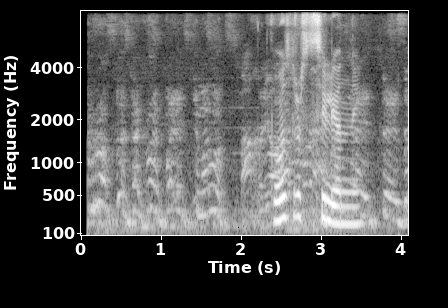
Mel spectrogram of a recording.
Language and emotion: Russian, neutral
